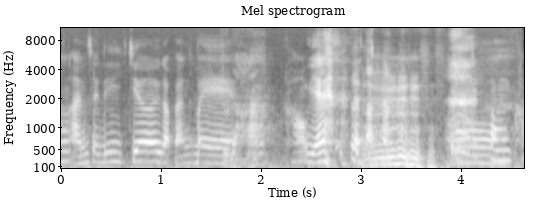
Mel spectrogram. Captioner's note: laughing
